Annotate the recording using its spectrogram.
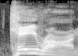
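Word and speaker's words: Chiron: Kayron or something like that. It's close to the Latin pronunciation.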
